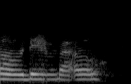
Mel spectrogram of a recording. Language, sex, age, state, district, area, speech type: Bodo, female, 18-30, Assam, Kokrajhar, rural, conversation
